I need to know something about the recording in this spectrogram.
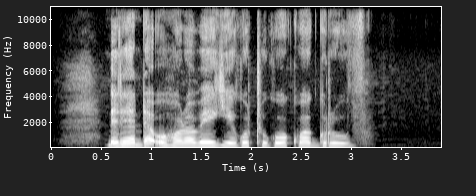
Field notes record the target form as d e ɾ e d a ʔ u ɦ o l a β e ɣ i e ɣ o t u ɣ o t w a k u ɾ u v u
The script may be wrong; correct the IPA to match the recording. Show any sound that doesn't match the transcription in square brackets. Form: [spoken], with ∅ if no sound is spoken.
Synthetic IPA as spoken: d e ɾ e d a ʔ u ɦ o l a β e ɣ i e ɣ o t u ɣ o [k] w a [ɡ] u ɾ u v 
